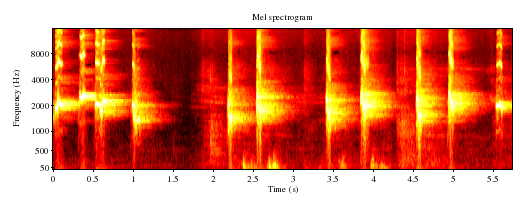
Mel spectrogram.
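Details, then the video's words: Sooty-headed bulbul in a fighting style, used as a lure to make another bulbul answer. Short bubbly whistled notes come in separate bursts with pauses between them, alongside a few low thumps. "KICAU SUARA trucukan gacor TARUNG ROPEL PANJANG"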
